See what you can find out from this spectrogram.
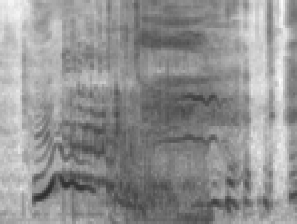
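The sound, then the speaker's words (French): A person imitates a horse's neigh on the radio: a loud, wavering whinny that rises and trembles, then breaks into a breathy, snorting rush before trailing off in a few low grunts. “Sinon, je peux vous faire le cheval.”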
